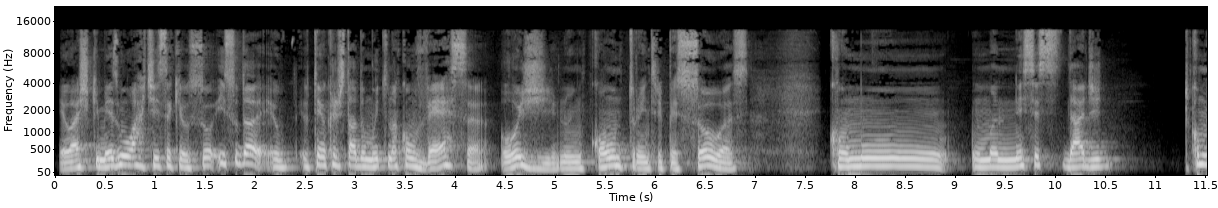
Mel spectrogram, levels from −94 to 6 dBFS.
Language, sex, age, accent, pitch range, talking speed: Portuguese, male, 20-39, Brazilian, 110-150 Hz, 140 wpm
